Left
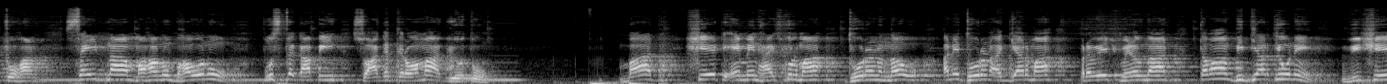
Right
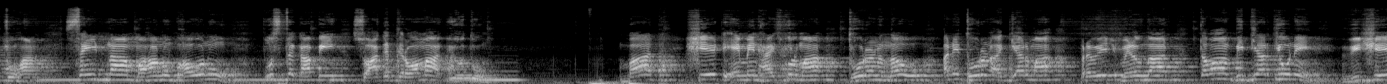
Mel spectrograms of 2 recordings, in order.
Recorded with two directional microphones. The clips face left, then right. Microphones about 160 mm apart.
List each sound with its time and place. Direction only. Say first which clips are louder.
0.0 s a man's voice: left 6 dB; 35° left (ahead or behind)
6.2 s a man's voice: left 5 dB; 35° left (ahead or behind)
